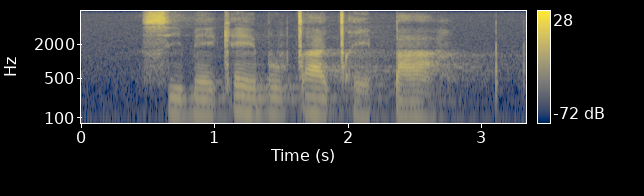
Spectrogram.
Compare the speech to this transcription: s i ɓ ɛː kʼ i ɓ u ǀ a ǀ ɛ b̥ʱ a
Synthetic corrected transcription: s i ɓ ɛ kʼ ɛ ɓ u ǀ a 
